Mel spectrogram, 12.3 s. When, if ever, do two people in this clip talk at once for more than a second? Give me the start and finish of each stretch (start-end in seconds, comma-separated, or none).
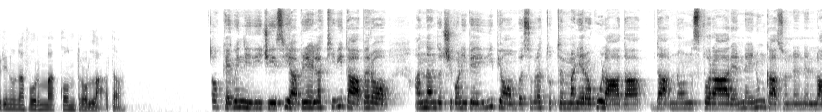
none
